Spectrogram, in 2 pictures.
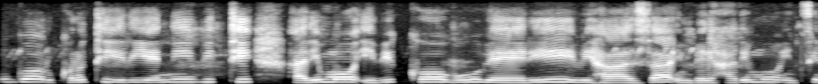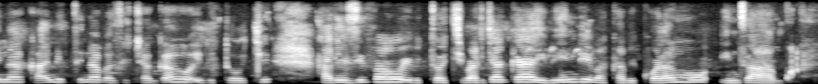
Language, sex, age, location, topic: Kinyarwanda, female, 25-35, Musanze, agriculture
